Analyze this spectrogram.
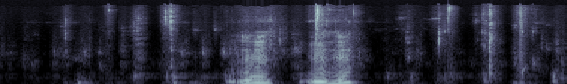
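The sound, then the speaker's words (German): Someone chews a cooked, unsalted al dente pasta noodle, making soft wet mouth clicks scattered throughout, with two hummed, voiced murmurs in the middle. “Wir müssen mal kurz eine Nudel probieren, Sekunde.”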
